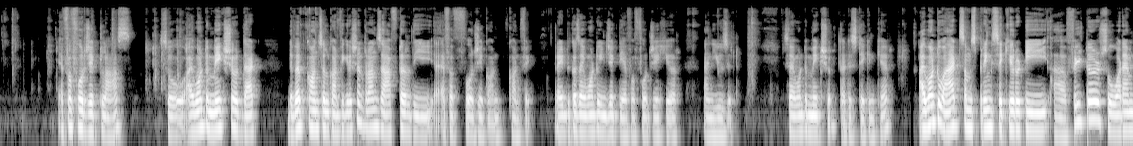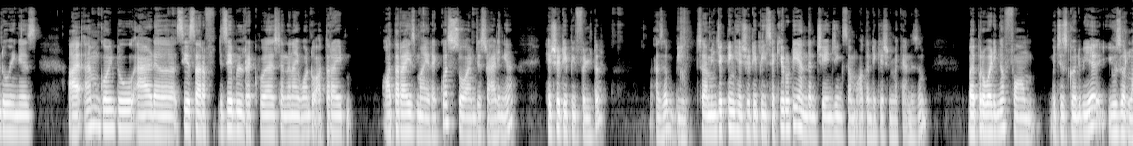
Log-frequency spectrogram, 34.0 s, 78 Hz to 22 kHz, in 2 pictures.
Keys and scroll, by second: 2.5 Return, 16.7 super+v.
